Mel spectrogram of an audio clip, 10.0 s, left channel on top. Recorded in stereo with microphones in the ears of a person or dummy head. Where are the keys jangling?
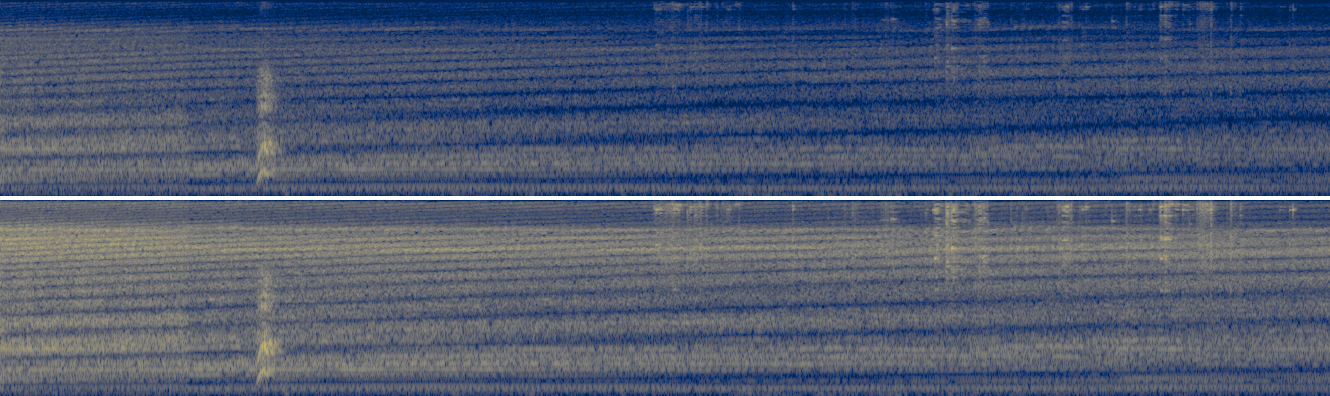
65° right (ahead or behind).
